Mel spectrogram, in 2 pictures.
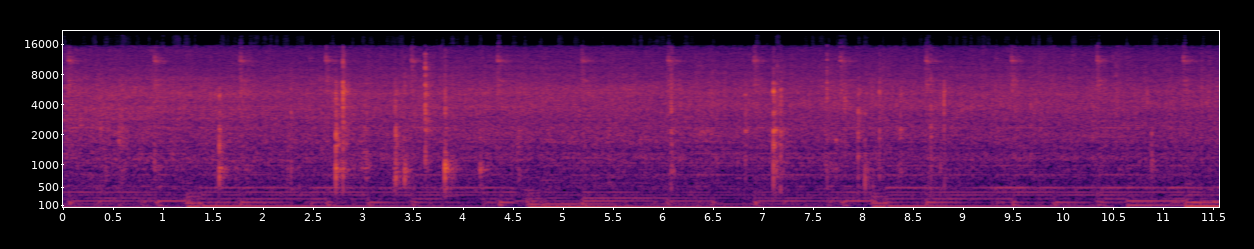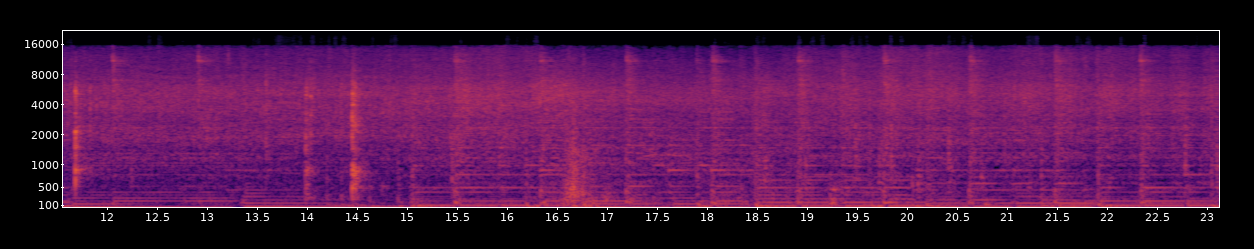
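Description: Onion and coconut paste frying with minced meat for kheema masala: a continuous close sizzle with occasional stirring clinks, over a steady low hum, no talking.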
